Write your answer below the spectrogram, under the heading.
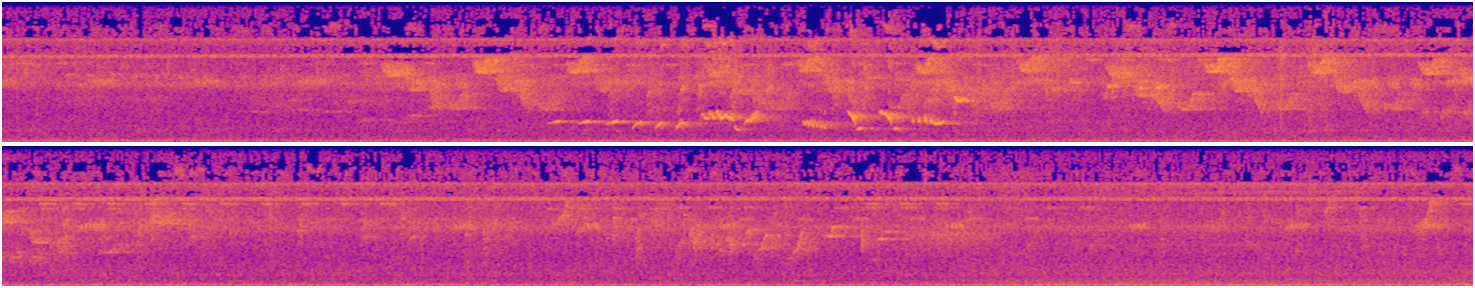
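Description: Outdoor ambience of birds chirping over a steady low rumble, with thin high chirps scattered through the first half. A run of louder chirping calls a few seconds in is the loudest sound.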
